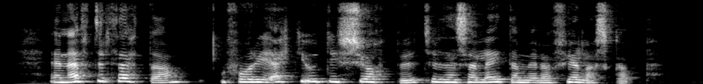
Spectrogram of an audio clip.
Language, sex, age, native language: Icelandic, female, 30-39, Icelandic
